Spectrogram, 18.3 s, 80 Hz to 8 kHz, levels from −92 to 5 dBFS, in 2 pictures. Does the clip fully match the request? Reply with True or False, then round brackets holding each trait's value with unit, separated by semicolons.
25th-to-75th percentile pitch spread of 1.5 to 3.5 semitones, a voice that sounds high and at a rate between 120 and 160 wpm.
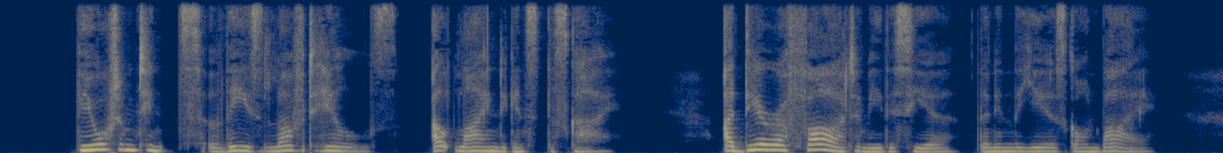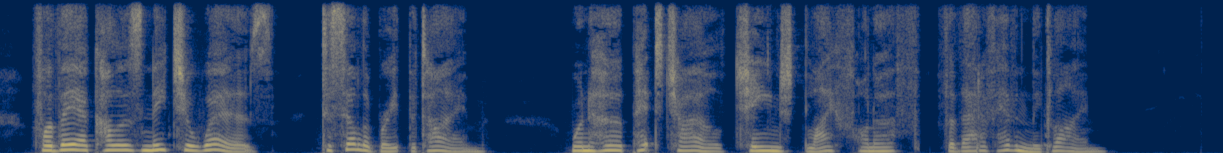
False (4.1 semitones; 205 Hz; 155 wpm)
